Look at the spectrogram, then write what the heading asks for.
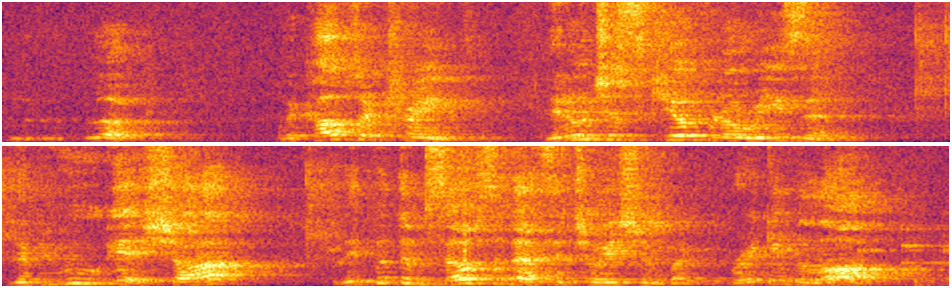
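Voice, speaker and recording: High-pitched skeptical young guy, very echoey man acting. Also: big pitch swings, unhurried. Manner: casual, argumentative. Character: skeptical young man casually defending the police. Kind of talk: staged reading of a play. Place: theater hall, recorded from the audience. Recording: roomy, distant stage recording with faint noise.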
